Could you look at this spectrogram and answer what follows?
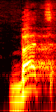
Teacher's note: bat ada hamasnya, ada angin di situ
